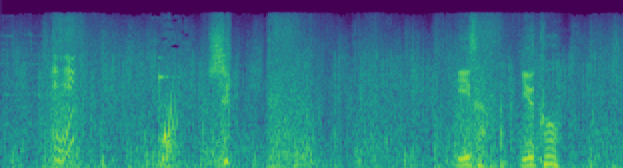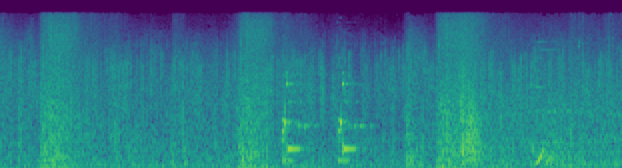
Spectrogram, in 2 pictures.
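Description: Footsteps run over wooden planks and grass.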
